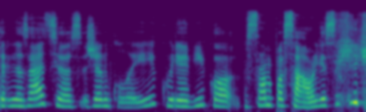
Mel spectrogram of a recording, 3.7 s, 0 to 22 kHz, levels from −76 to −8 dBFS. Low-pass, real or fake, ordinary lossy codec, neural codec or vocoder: 14.4 kHz; fake; AAC, 96 kbps; codec, 44.1 kHz, 3.4 kbps, Pupu-Codec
